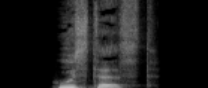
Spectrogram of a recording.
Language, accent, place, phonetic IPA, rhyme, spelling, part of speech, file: German, Germany, Berlin, [ˈhuːstəst], -uːstəst, hustest, verb, De-hustest.ogg
- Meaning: inflection of husten: 1. second-person singular present 2. second-person singular subjunctive I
